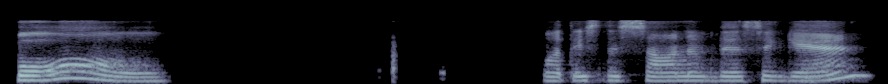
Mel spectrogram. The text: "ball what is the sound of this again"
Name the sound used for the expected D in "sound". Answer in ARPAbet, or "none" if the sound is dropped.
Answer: none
